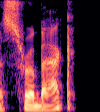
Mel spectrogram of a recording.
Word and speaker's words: Srbac: That was in uh, Srebak, which doesn't even sound like what I'm saying because it's got an S R B A C. That's how you, that's how it's spelled.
